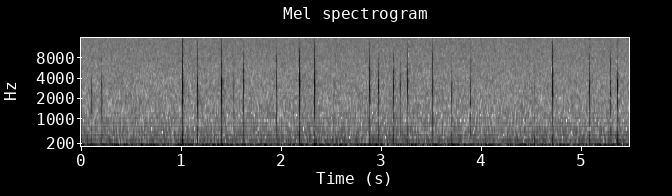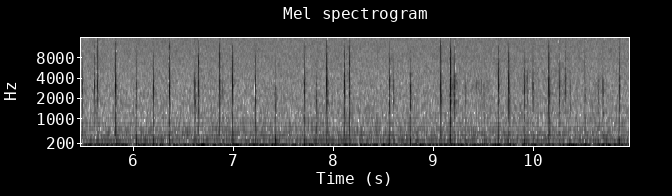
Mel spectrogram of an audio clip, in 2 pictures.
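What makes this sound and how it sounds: Fingernail tips tap the top edge and face of a full Lindt Caramel cardboard chocolate bar box held upright. Dozens of soft, dry, quick taps with no ring ride over a quiet, steady low rumble, with brighter clicky accents scattered across the clip.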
